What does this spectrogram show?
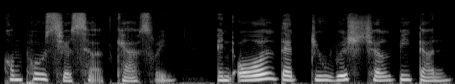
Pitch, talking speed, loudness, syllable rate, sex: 195 Hz, 145 wpm, -20 LUFS, 4.3 syllables/s, female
